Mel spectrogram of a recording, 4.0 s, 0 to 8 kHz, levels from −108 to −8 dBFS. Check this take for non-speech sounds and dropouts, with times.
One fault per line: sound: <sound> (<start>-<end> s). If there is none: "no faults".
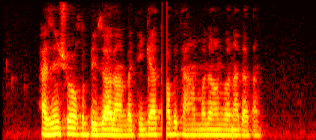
sound: dropout (2.0-2.1 s)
